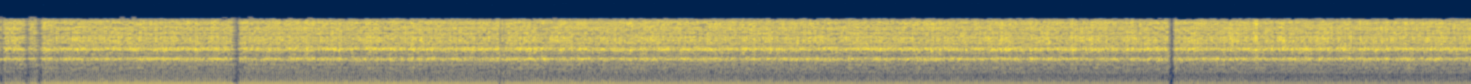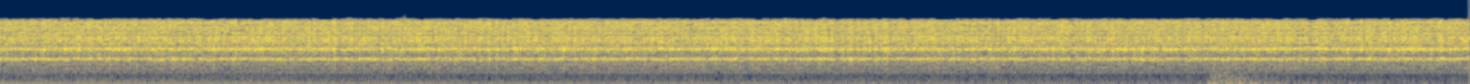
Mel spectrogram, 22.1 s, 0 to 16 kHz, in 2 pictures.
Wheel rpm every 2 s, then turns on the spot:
90, 160, 160, 160, 160, 160, 160, 160, 160, 160, 160.
none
